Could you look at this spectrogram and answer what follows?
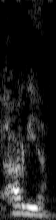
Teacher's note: Pada fonem an pada dasar hari akan muncul bunyi semivokal y.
